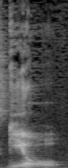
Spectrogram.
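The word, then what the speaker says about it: Gyō: This line here indicates a long syllable. So instead of Gyo, it's Gyo. So it's a long syllable, Gyo.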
